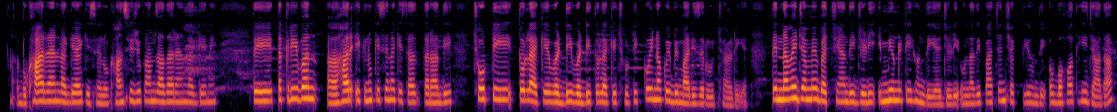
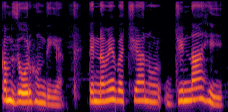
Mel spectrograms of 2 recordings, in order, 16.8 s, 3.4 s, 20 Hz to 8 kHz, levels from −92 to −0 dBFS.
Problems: constant background noise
